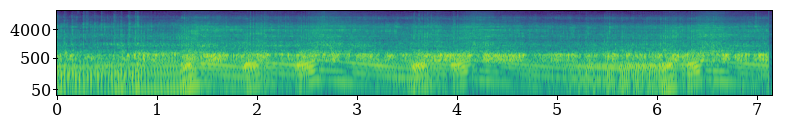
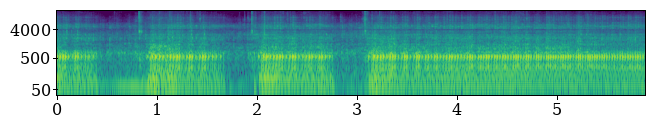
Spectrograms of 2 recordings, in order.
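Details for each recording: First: YD100 two-stroke on a 78 jet, needle unchanged, air screw 1.5 turns out, after going down from 82 and 80 jets: quick blips rise sharply and drop cleanly with no bog. Normal, crisp throttle response. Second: YD100 two-stroke bike engine after piston ring fix, riding: buzz keeps dropping out and picking back up at part throttle, jerky, bogging and nearly dying around half throttle; carburetor running too rich.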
